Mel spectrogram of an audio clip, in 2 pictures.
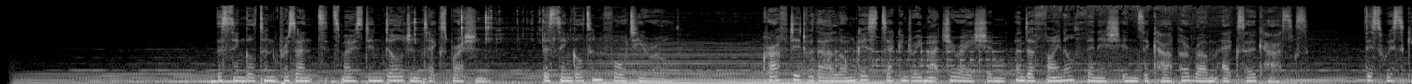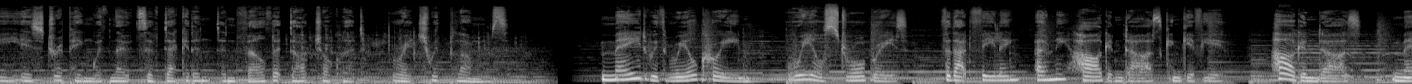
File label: Luxury Commercial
